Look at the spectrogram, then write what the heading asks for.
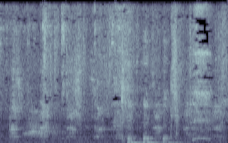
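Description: A Chow Chow lets out a quick run of short, arching whines and soft yips in the second half, the sound of a dog excited for a walk. Faint background noise runs underneath.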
